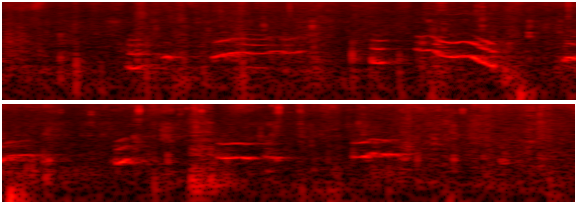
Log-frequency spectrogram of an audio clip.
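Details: Two-week-old puppies of the dog Lucy whimper while nursing at her teats: thin, wavering high squeaks rising and falling in quick overlapping bursts, with soft shuffling and suckling noises in a small indoor room.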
